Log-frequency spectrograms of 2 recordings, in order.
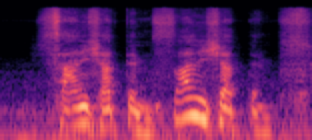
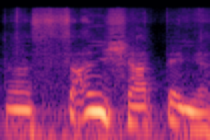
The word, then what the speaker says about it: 산샤댐: 그 댐은 산샤댐. 아주 발음하기도 어려워요. 삼협댐이라고 우리나라 말로는 그러는데, 중국 말로는 산샤댐이야. 산샤댐.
